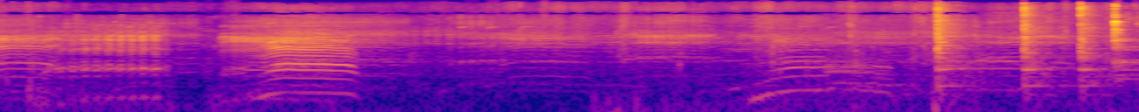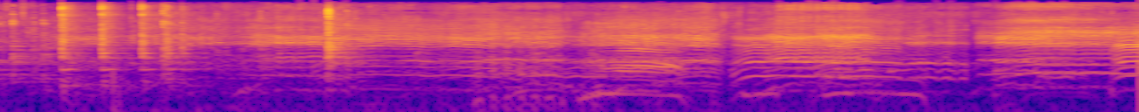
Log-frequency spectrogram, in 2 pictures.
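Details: Flock of Zwartbles ewes filing out of the long acre before sunrise on a Sunday in County Kilkenny, Ireland; many overlapping quavering bleats throughout, with sharp clicks and knocks in the middle.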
